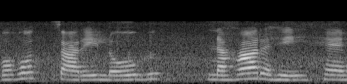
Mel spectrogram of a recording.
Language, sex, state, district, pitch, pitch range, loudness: Hindi, female, Haryana, Rohtak, 220 Hz, 210-245 Hz, -19 LUFS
